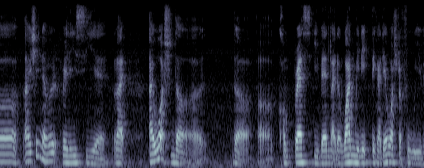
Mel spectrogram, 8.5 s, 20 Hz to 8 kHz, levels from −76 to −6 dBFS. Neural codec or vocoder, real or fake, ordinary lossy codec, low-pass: none; real; none; 7.2 kHz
